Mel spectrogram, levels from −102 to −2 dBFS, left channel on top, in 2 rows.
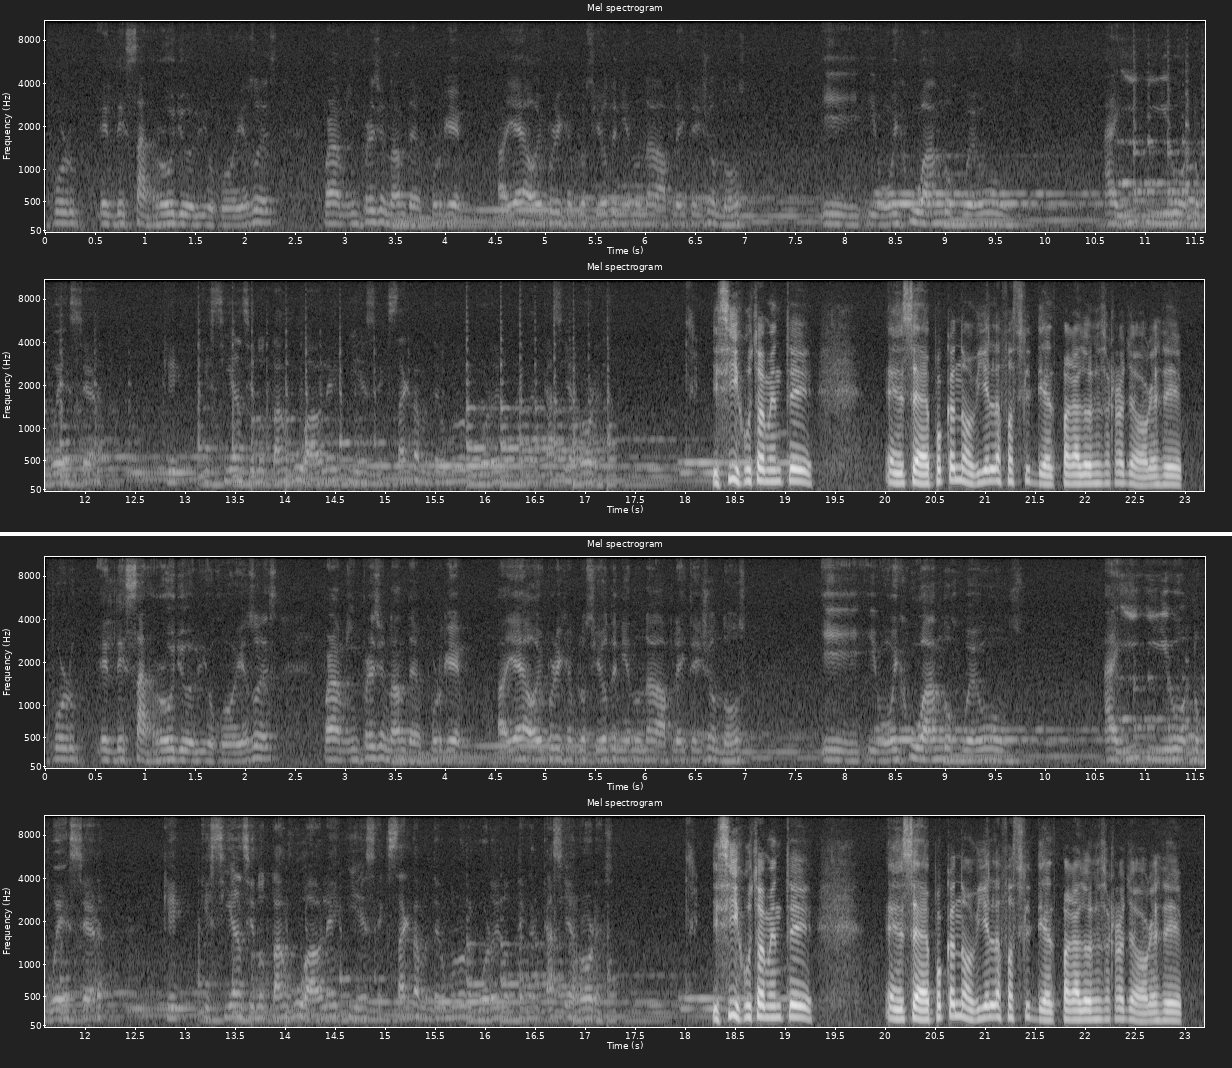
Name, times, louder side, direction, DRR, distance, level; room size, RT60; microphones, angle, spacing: voice 1, 0.0-7.1 7.8-9.8 10.6-12.3 12.8-17.3, right 2 dB, 35° right, 2.7 m, -42 dB
sound 1, 3.4-19.2, left 2 dB, 55° left, 1.7 m, -47 dB
sound 2, 10.7-12.9 13.1-17.3, left 4 dB, 70° left, 1.5 m, -48 dB
voice 2, 18.3-19.7 20.0-23.0, right 1 dB, 10° right, 0.5 m, -22 dB
head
